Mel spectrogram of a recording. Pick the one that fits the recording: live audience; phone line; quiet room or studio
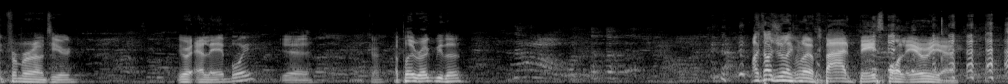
live audience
